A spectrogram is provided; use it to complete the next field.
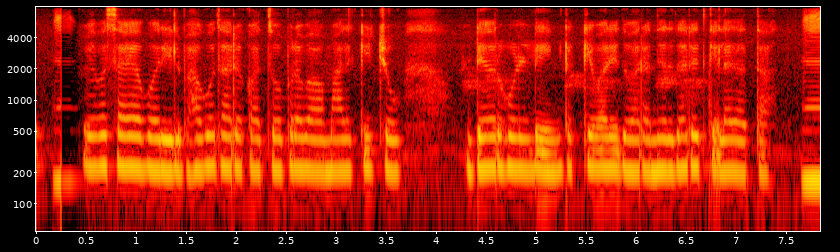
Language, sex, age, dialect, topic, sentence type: Marathi, female, 18-24, Southern Konkan, banking, statement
